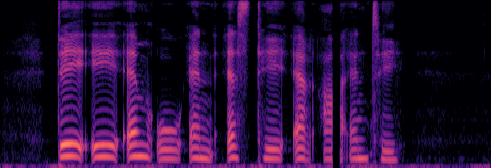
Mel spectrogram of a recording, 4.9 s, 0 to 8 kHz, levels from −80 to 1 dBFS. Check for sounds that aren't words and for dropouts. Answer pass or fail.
fail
